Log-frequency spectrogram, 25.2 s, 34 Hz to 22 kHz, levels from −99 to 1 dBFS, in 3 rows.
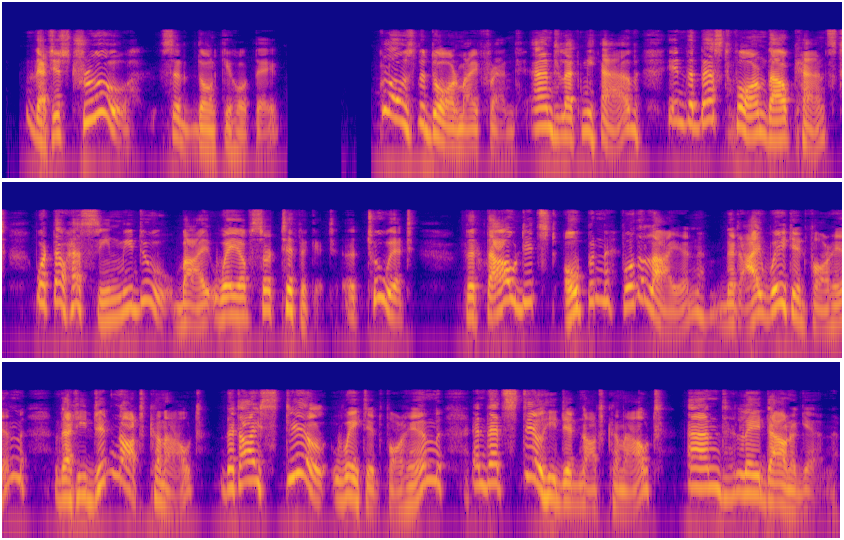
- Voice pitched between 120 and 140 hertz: No, high, 200 Hz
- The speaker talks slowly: No, average, 165 wpm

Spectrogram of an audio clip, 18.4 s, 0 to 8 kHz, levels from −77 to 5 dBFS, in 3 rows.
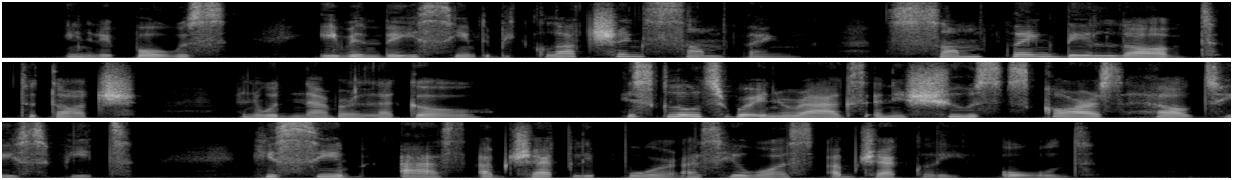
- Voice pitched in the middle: Yes, medium, 180 Hz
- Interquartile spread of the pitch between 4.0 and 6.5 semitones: Yes, average, 4.7 semitones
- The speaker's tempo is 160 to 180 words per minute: No, slow, 135 wpm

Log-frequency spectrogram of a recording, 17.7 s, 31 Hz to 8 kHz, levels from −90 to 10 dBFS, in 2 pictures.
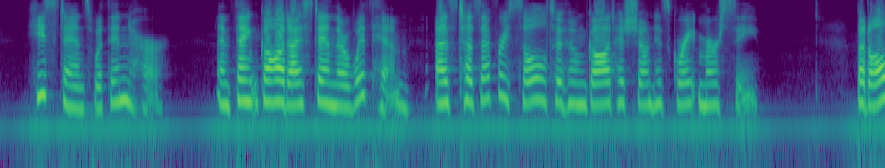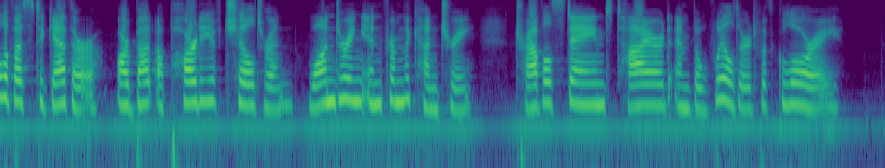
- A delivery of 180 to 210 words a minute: No, average, 160 wpm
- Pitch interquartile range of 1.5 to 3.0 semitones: Yes, narrow, 2.5 semitones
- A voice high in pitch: Yes, very high, 255 Hz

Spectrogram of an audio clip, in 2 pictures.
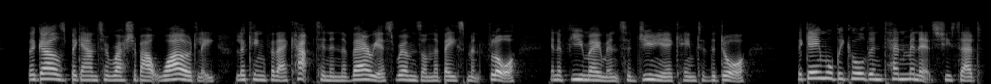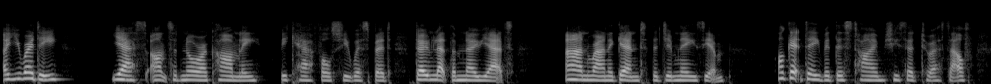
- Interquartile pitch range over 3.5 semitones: No, narrow, 2.6 semitones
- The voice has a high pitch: Yes, high, 200 Hz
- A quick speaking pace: Yes, fast, 210 wpm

